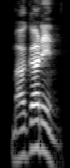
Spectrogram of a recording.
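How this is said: It is said with Korean loanword pronunciation. "우리는 이것을 어떻게 읽느냐면"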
